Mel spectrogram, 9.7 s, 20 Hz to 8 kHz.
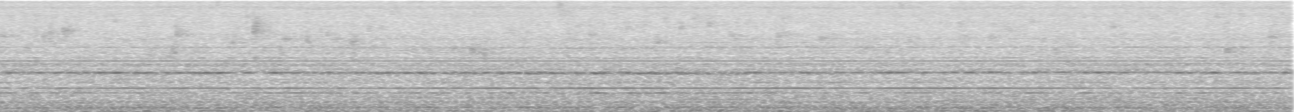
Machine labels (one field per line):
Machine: pump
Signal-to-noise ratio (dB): -6 dB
